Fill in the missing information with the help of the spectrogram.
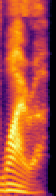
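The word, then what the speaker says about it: Huayra: Number three, the Pagani Wra, pronounced Huira.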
